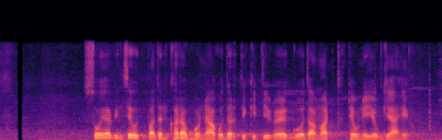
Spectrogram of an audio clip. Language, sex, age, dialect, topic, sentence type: Marathi, male, 18-24, Standard Marathi, agriculture, question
